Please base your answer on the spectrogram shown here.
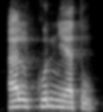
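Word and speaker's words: الكنية: Al-kunyatu. Kunyah. Yang benar ngomongnya itu adalah kunyah. Kalau Indonesia kunyah. Yang benar bacanya adalah al-kunyatu.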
